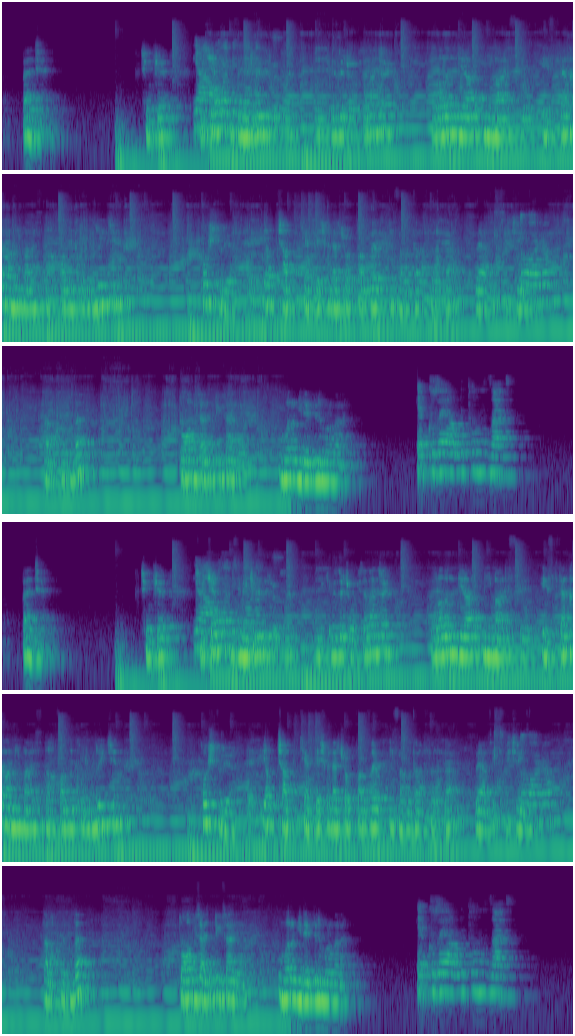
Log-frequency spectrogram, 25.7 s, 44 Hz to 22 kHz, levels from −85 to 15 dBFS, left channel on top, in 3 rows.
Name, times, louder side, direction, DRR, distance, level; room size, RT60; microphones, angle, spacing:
voice 1, 0.3-0.7 2.1-2.5 2.9-5.8 6.4-10.4 11.6-15.4 15.7-16.5 17.8-18.4 19.8-20.9 21.3-22.3, right 1 dB, 30° right, 3 dB, 0.4 m, -23 dB
sound 1, 1.7-15.4, equal, ahead, 0.9 m, -35 dB
voice 2, 2.9-3.9 16.3-16.8 23.4-24.7, equal, 25° left, 1 dB, 0.6 m, -30 dB
Musical instrument, 3.0-21.4, left 1 dB, 65° left, 0.5 m, -31 dB
3.3 x 2.6 x 3.3 m, 0.69 s
head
